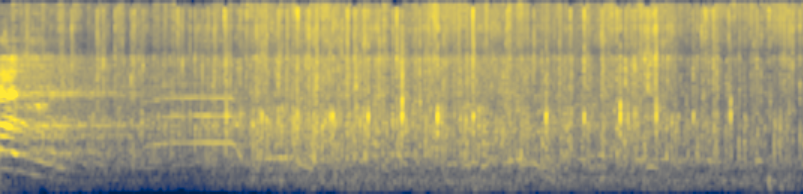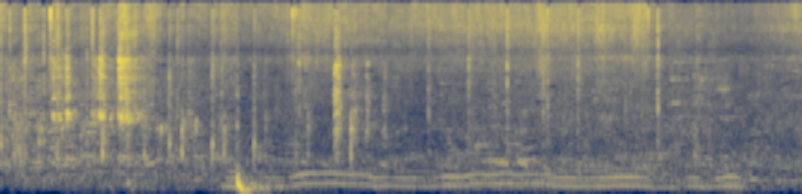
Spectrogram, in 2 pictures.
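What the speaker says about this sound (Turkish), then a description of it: "Hadi alkışlar" Wedding guests at a Turkish ceremony clap together, a moderate crowd applause that fades out midway, followed by a voice speaking over a quieter background.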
